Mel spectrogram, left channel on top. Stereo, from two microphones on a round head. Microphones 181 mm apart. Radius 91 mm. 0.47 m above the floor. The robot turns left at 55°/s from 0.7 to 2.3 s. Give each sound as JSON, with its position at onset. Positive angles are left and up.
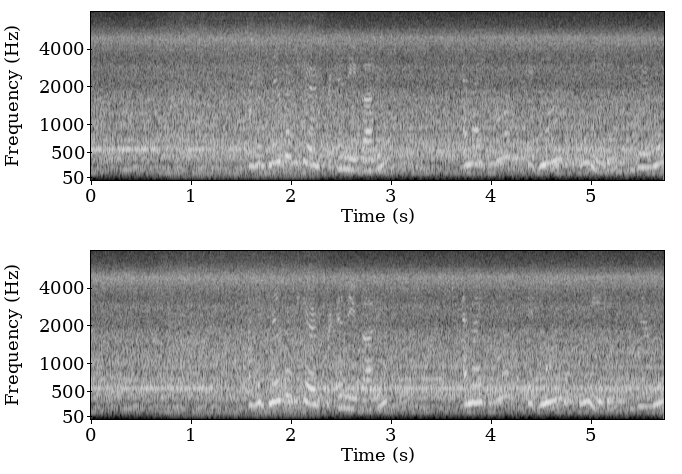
{"t": 1.6, "sound": "a woman speaking", "azimuth_deg": -35, "distance_m": 3.0}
